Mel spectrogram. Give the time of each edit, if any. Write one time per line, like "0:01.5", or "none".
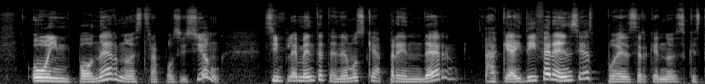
none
